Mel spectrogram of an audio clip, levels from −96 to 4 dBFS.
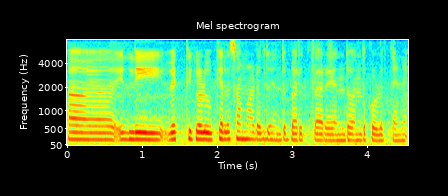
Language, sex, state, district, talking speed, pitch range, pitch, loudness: Kannada, female, Karnataka, Dakshina Kannada, 105 wpm, 175-195 Hz, 190 Hz, -14 LUFS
